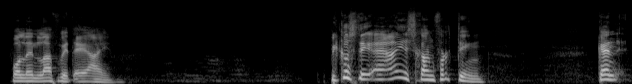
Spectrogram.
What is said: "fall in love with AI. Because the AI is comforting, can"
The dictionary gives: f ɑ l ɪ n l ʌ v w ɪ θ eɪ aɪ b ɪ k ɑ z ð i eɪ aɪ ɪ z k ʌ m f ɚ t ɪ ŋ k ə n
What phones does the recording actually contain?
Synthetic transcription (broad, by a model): f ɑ l ɪ n l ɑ f w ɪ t eɪ aɪ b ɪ k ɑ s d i eɪ aɪ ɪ s k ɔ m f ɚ t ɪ ŋ k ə n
